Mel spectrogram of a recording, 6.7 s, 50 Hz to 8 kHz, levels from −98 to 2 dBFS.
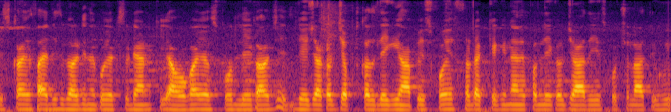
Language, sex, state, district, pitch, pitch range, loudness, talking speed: Hindi, male, Haryana, Charkhi Dadri, 130 Hz, 125-130 Hz, -18 LUFS, 260 wpm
